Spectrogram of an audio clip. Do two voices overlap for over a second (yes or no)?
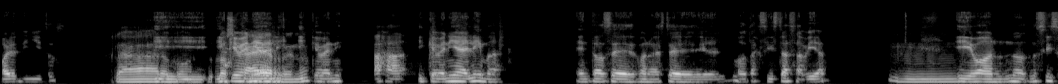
yes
